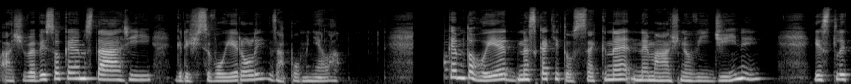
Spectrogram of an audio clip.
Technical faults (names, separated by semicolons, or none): playback stall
